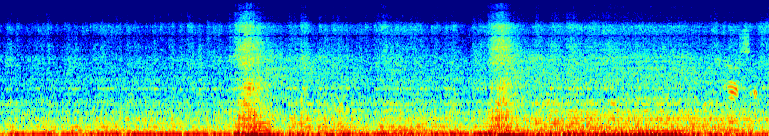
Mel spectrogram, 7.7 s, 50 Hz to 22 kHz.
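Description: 1969 Yenko Camaro with a 427 V8 fitted with headers and a Flowmaster 40 Series exhaust: a loud, deep rumbling idle near the microphone with two brief rev blips, steady throughout.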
